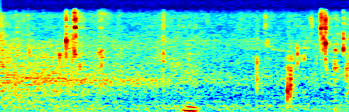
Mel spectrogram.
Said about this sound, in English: But they also sell them like wholesale. So you could get them by weight. And I got a pound. And that's what I'm fucking munching on right now.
